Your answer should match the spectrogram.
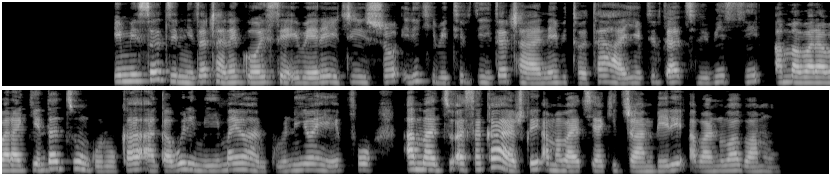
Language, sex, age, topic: Rundi, female, 18-24, agriculture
